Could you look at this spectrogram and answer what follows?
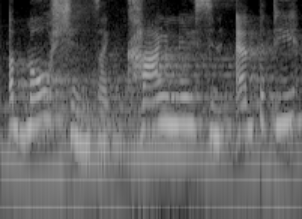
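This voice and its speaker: A woman acting a gentle, sorrowful young girl, a compassionate younger self pleading earnestly in a dramatic video game scene. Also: high-pitched, lively intonation, moderate pace. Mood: solemn, challenging. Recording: reverberant game scene with music bed.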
